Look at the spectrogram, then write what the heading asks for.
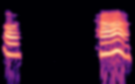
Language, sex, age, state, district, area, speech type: Maithili, female, 18-30, Bihar, Muzaffarpur, rural, conversation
